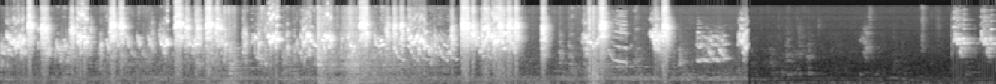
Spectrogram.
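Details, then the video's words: Budgerigar mating-season chatter, played to birds at least eight months old to encourage breeding and egg laying: continuous rapid chirps and harsh squawks for about ten seconds, then near silence broken by a few brief chirps. "دع اناث البادجي تسمع هذه الاصوات كي تبيض بسرعة"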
